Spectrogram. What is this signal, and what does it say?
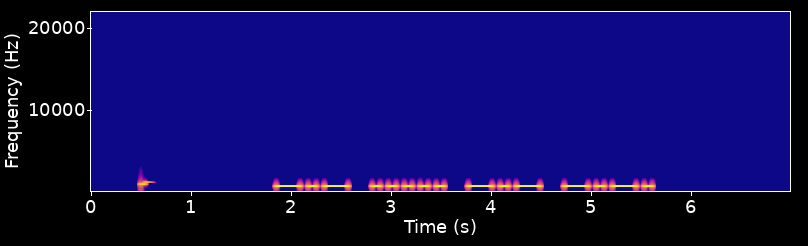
Morse code, heard as a keyed tone, about 15 wpm, 700 Hz. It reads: K5KC
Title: Easy Call Signs - 15wpm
